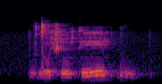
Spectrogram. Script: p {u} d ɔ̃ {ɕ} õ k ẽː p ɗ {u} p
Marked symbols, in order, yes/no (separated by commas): yes, no, yes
